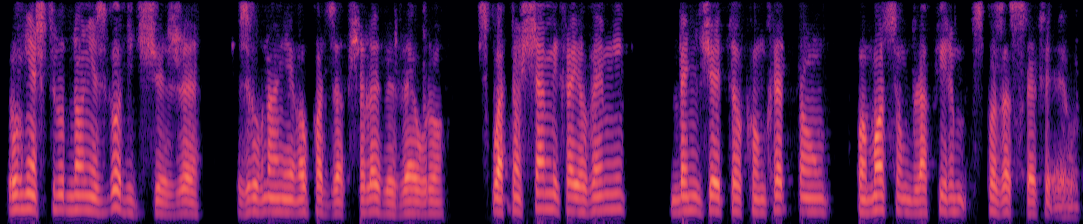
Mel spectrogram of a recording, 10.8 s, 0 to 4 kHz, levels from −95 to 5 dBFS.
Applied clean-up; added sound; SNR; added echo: neural mask model Resemble Enhance denoiser.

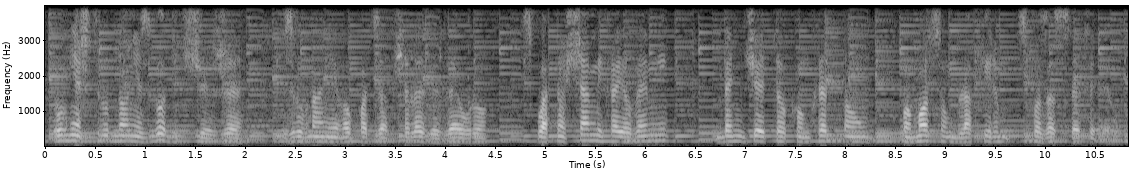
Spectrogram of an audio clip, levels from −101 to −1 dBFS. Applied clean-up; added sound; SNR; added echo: none; Acoustic guitar; 9 dB; none.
